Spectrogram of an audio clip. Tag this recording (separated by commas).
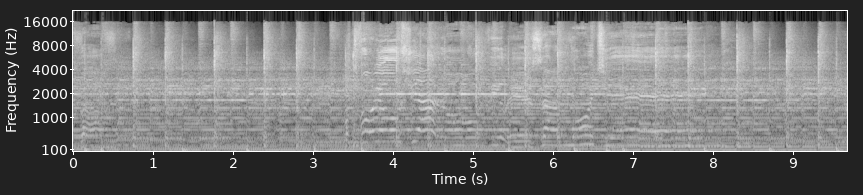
Exciting music, Music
